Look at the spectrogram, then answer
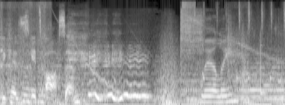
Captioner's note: laughing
